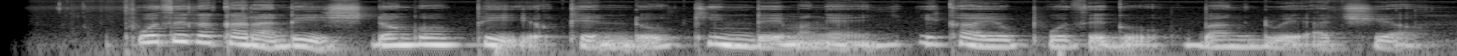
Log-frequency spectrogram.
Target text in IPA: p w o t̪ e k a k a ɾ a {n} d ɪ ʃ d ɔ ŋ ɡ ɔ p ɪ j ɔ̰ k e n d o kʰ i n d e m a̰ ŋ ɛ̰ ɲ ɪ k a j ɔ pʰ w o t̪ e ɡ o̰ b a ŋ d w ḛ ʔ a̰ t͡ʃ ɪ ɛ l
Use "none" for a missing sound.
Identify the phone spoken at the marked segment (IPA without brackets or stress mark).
n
